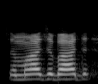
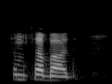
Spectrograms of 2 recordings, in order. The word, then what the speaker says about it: शमशाबाद: Sorry मैंने गलत उच्चारण कर दिया। ठीक है। मैं दोबारा पढ़ना। रात हम सहसावाद में रहे। समसाबाद में रहे। ठीक है? देखो मैंने क्या पढ़ा? समाजवाद क्या ही दिखता है। शमशाबाद में रहे।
